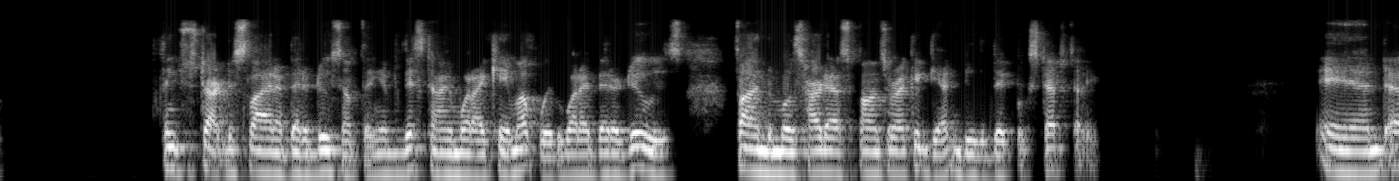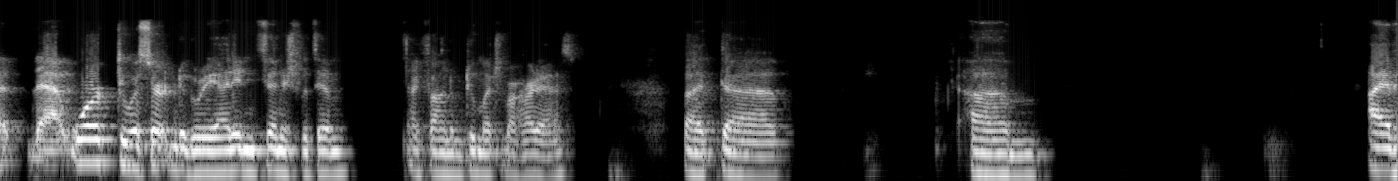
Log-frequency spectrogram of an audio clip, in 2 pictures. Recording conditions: video call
